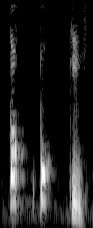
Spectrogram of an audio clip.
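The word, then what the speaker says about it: 떡볶이: huruf ini jinca gitu lalu ini yang double D tadi dibacanya seperti t tapi ada penekanannya kita bisa lihat di sini ada contohnya ada tokpuki tok ngomongnya tok tokpuki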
